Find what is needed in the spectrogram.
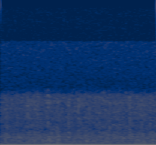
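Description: Steady low hum with faint hiss: background room tone.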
